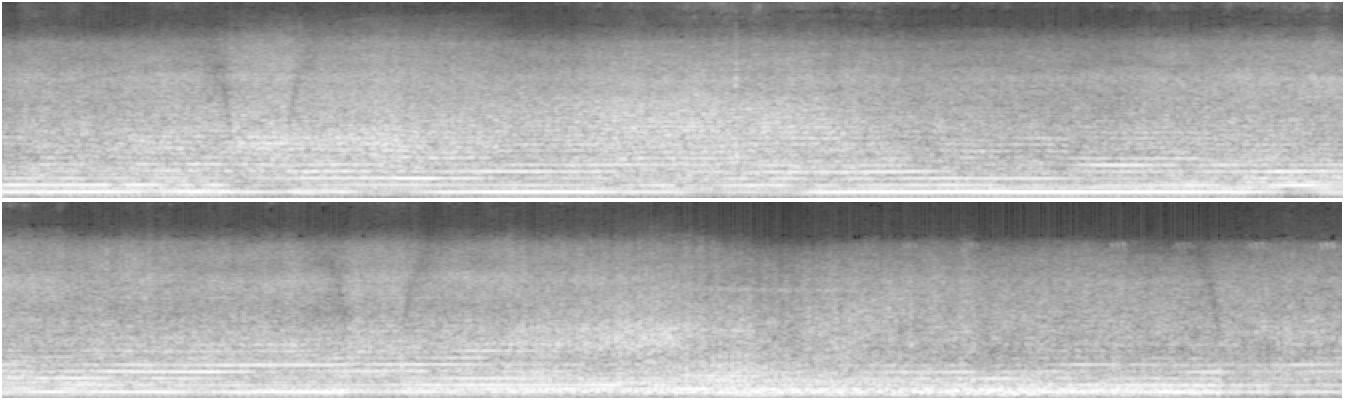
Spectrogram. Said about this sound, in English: Lots of lawnmower noises.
